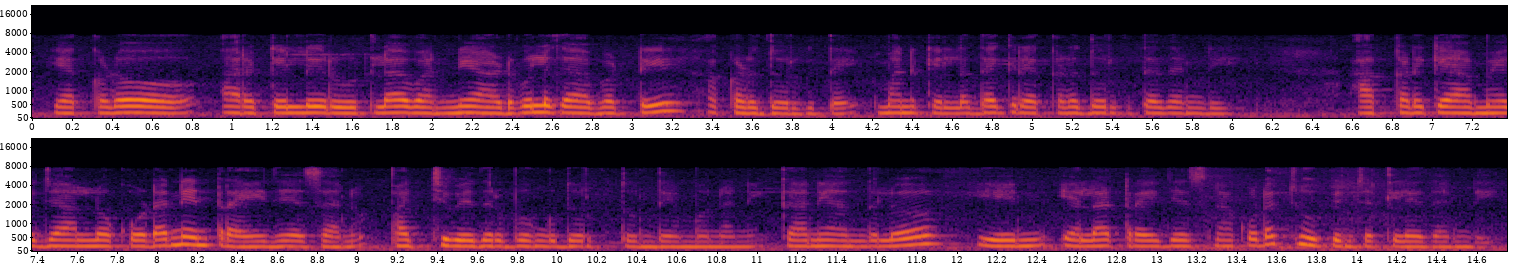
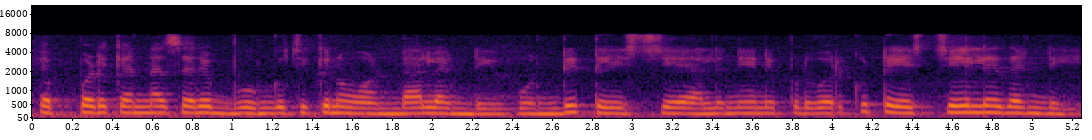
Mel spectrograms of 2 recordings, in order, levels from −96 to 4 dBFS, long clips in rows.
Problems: background sounds at intervals, low volume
